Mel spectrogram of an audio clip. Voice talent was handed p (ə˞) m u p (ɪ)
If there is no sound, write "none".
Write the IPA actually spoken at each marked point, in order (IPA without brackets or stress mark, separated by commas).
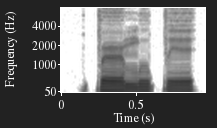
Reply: ə˞, ɪ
